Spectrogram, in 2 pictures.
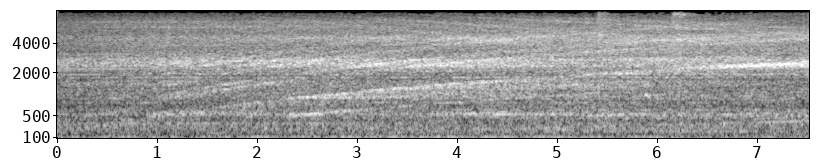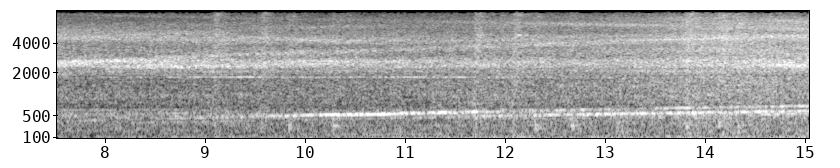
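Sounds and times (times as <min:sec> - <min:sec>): train drive whine: 0:00.0 - 0:15.0
train wheels rumbling on track: 0:04.4 - 0:15.0.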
